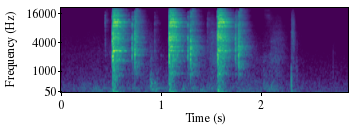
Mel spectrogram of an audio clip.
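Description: A toy cap gun fires three sharp, loud cracks at roughly half-second intervals, each one trailed by a short rattle, followed by a fainter fourth snap. No one speaks.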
